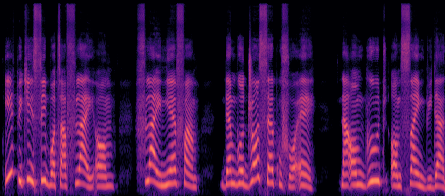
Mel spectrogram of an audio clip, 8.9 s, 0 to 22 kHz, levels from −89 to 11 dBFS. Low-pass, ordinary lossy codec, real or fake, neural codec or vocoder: none; none; fake; autoencoder, 48 kHz, 32 numbers a frame, DAC-VAE, trained on Japanese speech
